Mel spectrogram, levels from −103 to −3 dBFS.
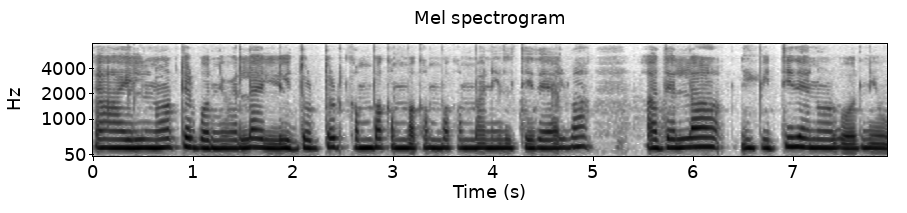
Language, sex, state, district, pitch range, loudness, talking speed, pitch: Kannada, female, Karnataka, Shimoga, 225-240 Hz, -12 LUFS, 130 wpm, 225 Hz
